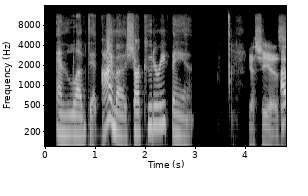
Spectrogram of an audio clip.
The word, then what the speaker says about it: charcuterie: the founders of charcuterie is it charcuterie right chartering no no you said it right that's right it's a coup not a chew um um and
